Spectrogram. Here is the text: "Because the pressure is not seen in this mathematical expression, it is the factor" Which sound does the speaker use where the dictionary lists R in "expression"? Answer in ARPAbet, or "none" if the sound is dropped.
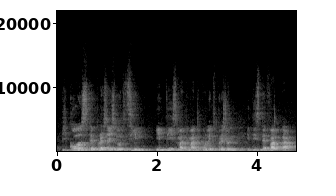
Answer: R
